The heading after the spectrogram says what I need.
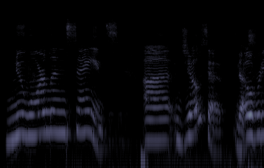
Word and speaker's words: New Orleans: let's hear it because this is how it's pronounced new orleans saints uh joseph over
